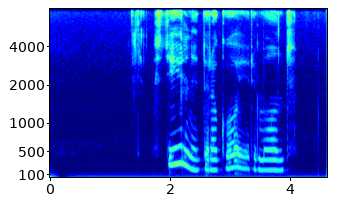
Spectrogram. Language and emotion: Russian, sad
